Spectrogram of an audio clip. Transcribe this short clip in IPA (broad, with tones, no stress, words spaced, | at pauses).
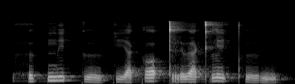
hɯ˨˩k̚mi˦˥ʔ kɯː˩˦ki˨˩a̯kɔ˥˩ʔtrɯ˧a̯ kʰli˦˥ʔpʰɯ˨˩ŋ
